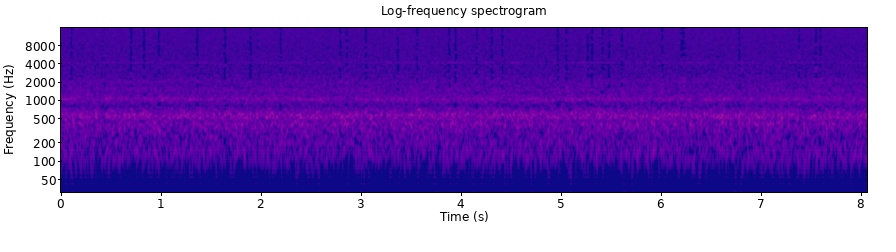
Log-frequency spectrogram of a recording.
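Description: Near silence: faint steady room tone with a light hiss.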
